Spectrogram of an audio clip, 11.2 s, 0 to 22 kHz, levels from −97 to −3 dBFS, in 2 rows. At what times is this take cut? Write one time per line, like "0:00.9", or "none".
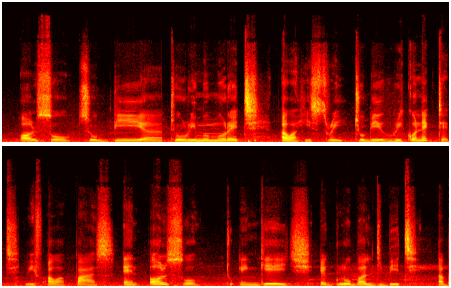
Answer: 0:00.9
0:02.0
0:04.3
0:05.7
0:06.9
